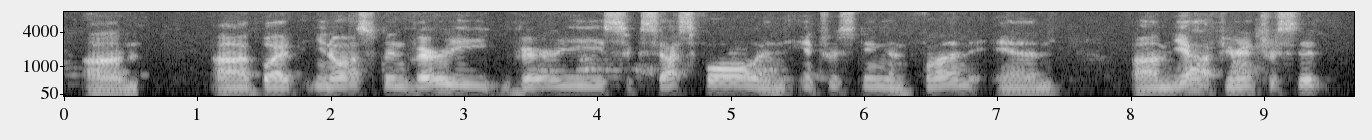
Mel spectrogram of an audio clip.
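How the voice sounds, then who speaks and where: This man talks at a fairly slow pace with a General American accent and a medium pitch. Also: fairly even intonation. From US Northwest (Spokane, Washington). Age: 60s. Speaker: UFO investigator. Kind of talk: interview. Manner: halting.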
